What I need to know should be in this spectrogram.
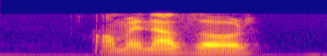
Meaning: all-powerful, almighty, omnipotent
- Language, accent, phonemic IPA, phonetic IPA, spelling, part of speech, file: Armenian, Eastern Armenian, /ɑmenɑˈzoɾ/, [ɑmenɑzóɾ], ամենազոր, adjective, Hy-ամենազոր.ogg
